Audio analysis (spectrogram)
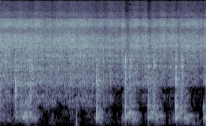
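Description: Four small tomatoes fry in a pan for tomato chutney, a bright close sizzle broken by repeated scraping stirs at an irregular pace, no speech.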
